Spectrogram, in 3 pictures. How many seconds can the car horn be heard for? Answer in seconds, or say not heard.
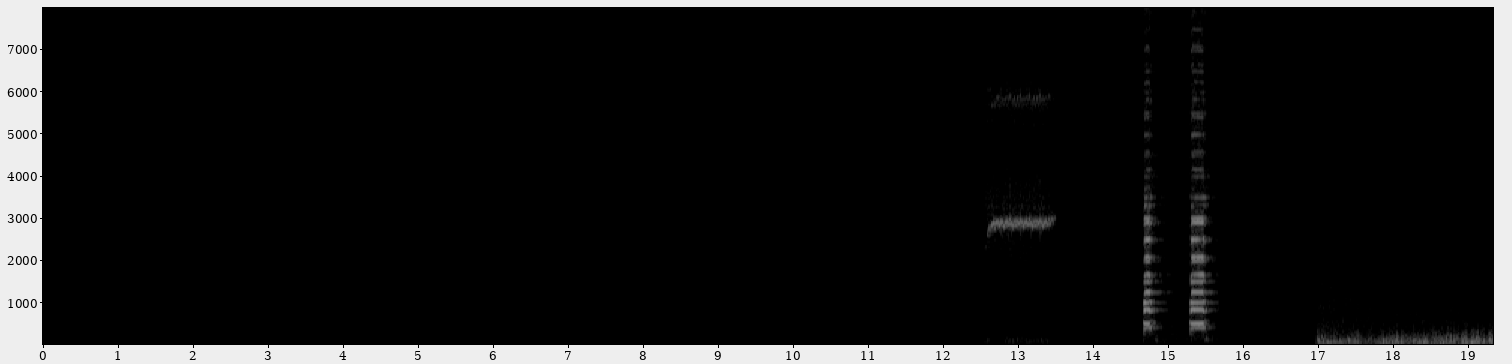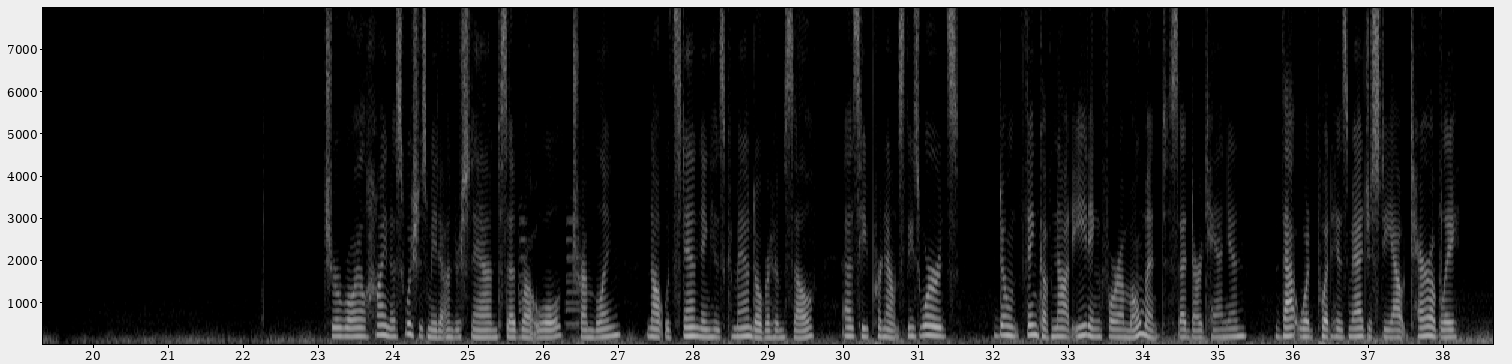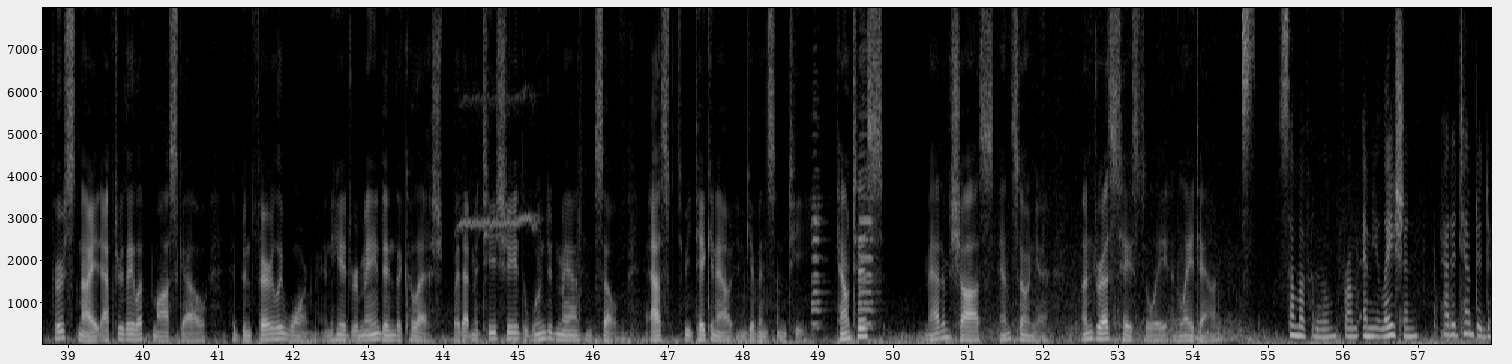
3 s.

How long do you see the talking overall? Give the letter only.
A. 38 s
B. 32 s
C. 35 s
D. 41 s
C.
